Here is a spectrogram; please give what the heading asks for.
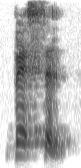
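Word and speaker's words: vessel: तो इसमें जो वी ए है यहां देखो। वी ए वे सल इसमें ए टू सिलेबल है एक दो ठीक है व जो है इसको वैन जैसे बोलते हैं वैन तो व का जो साउंड है वैसा बोलना है जैसे वैन में व है वैसे ही वेसल में व है तो वर्ड वेसल राइ्स विद एप्पल जैसे एप्पल होता है वैसे वेसल होता है ठीक है इसके साथ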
